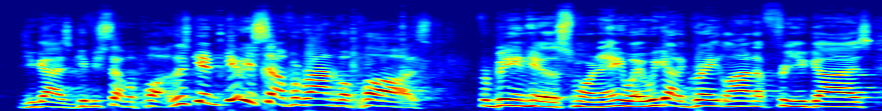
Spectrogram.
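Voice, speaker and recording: A man speaks loudly and very fast in a high pitch with ordinary pitch variation and an energetic, animated tone, amid audible room echo and noticeable background noise. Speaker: event host, news managing editor. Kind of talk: live event emcee remarks. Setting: stage with live audience. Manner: fast and loud.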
